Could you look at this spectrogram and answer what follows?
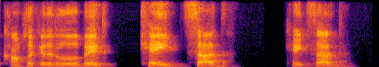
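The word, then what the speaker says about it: כיצד: Keitzad. Keitzad. It's like how. It's that. Keitzad. So KEI is pronounced K. K-sad. Yes. like- yeah. And And this TZ, FO. yeah, and this TZ is this letter tzadik.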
